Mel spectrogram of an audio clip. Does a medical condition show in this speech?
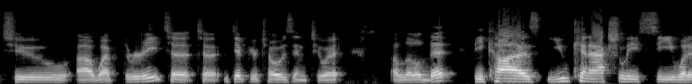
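No.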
